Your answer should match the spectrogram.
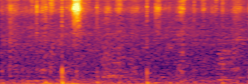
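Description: Faint scratching of a pen writing by hand on a sheet of printed paper, with a few light ticks.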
